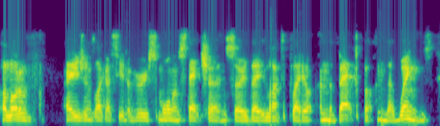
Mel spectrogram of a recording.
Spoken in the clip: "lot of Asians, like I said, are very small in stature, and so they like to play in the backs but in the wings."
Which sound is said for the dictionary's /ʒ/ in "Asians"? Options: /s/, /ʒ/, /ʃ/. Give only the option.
/ʒ/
